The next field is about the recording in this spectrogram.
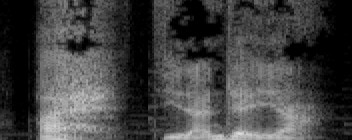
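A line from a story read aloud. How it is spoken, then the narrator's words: Old woman sighing. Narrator (Chinese): 老太太叹了口气儿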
